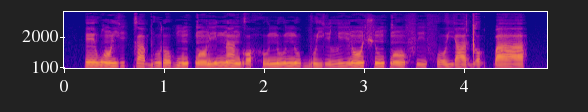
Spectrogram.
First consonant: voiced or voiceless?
voiced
